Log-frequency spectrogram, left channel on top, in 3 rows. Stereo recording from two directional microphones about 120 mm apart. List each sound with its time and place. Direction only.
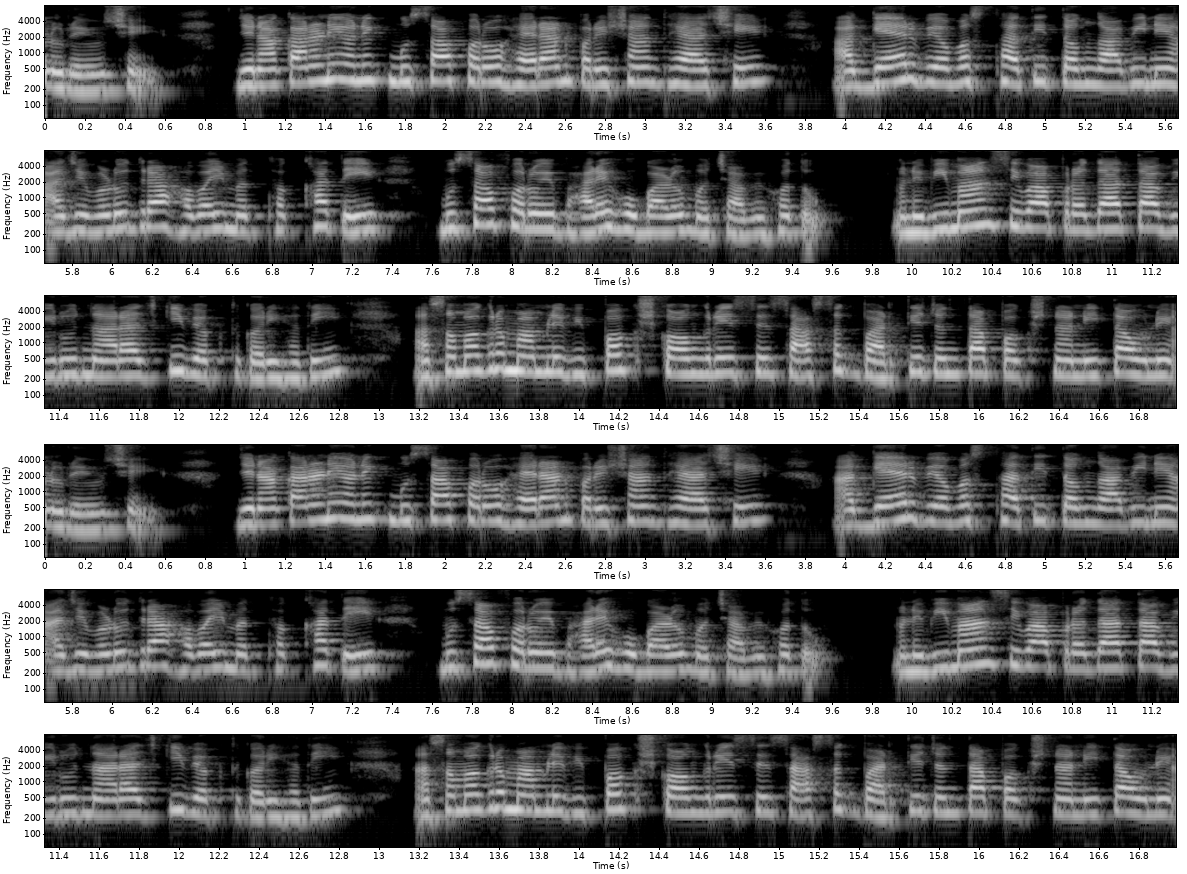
0.0 s a woman's voice: 25° left (ahead or behind)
